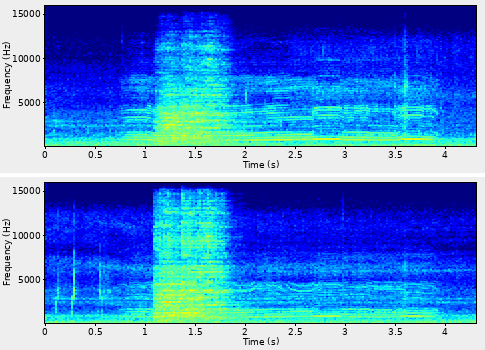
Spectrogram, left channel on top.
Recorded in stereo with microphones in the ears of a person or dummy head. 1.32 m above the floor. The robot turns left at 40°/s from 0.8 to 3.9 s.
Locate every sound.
1.1 s dishes clattering: 115° right, 0.6 m; by 2.1 s 155° right, 0.6 m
